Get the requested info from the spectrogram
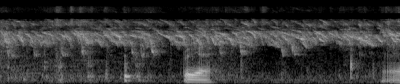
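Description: A flock of young kampung chicks peeping without pause. Many short, high-pitched calls, each falling in pitch, overlap one another.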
